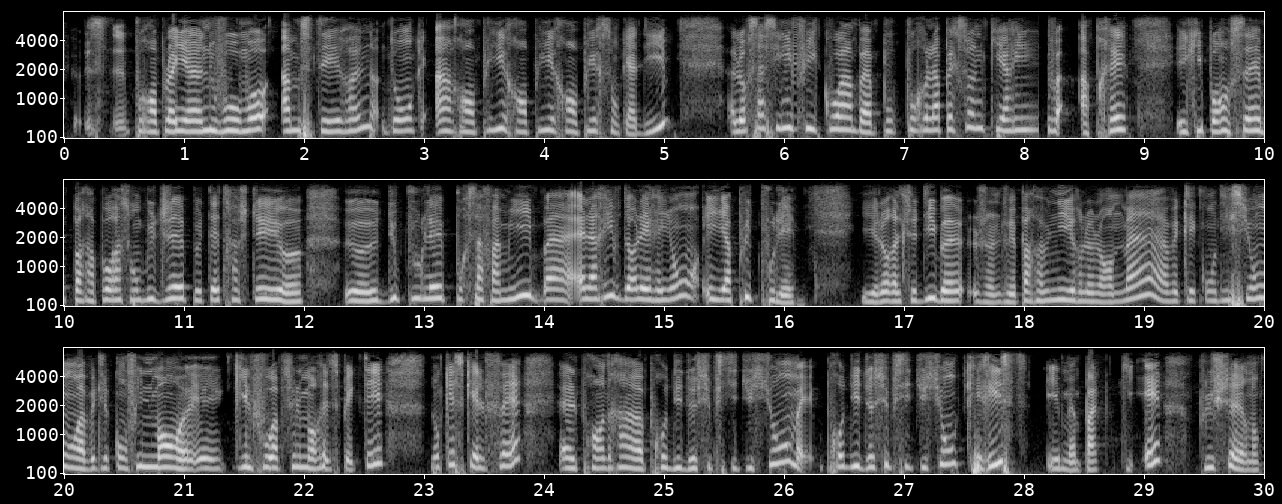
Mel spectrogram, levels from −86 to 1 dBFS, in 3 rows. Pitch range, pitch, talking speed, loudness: 220-270 Hz, 245 Hz, 205 wpm, -20 LUFS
